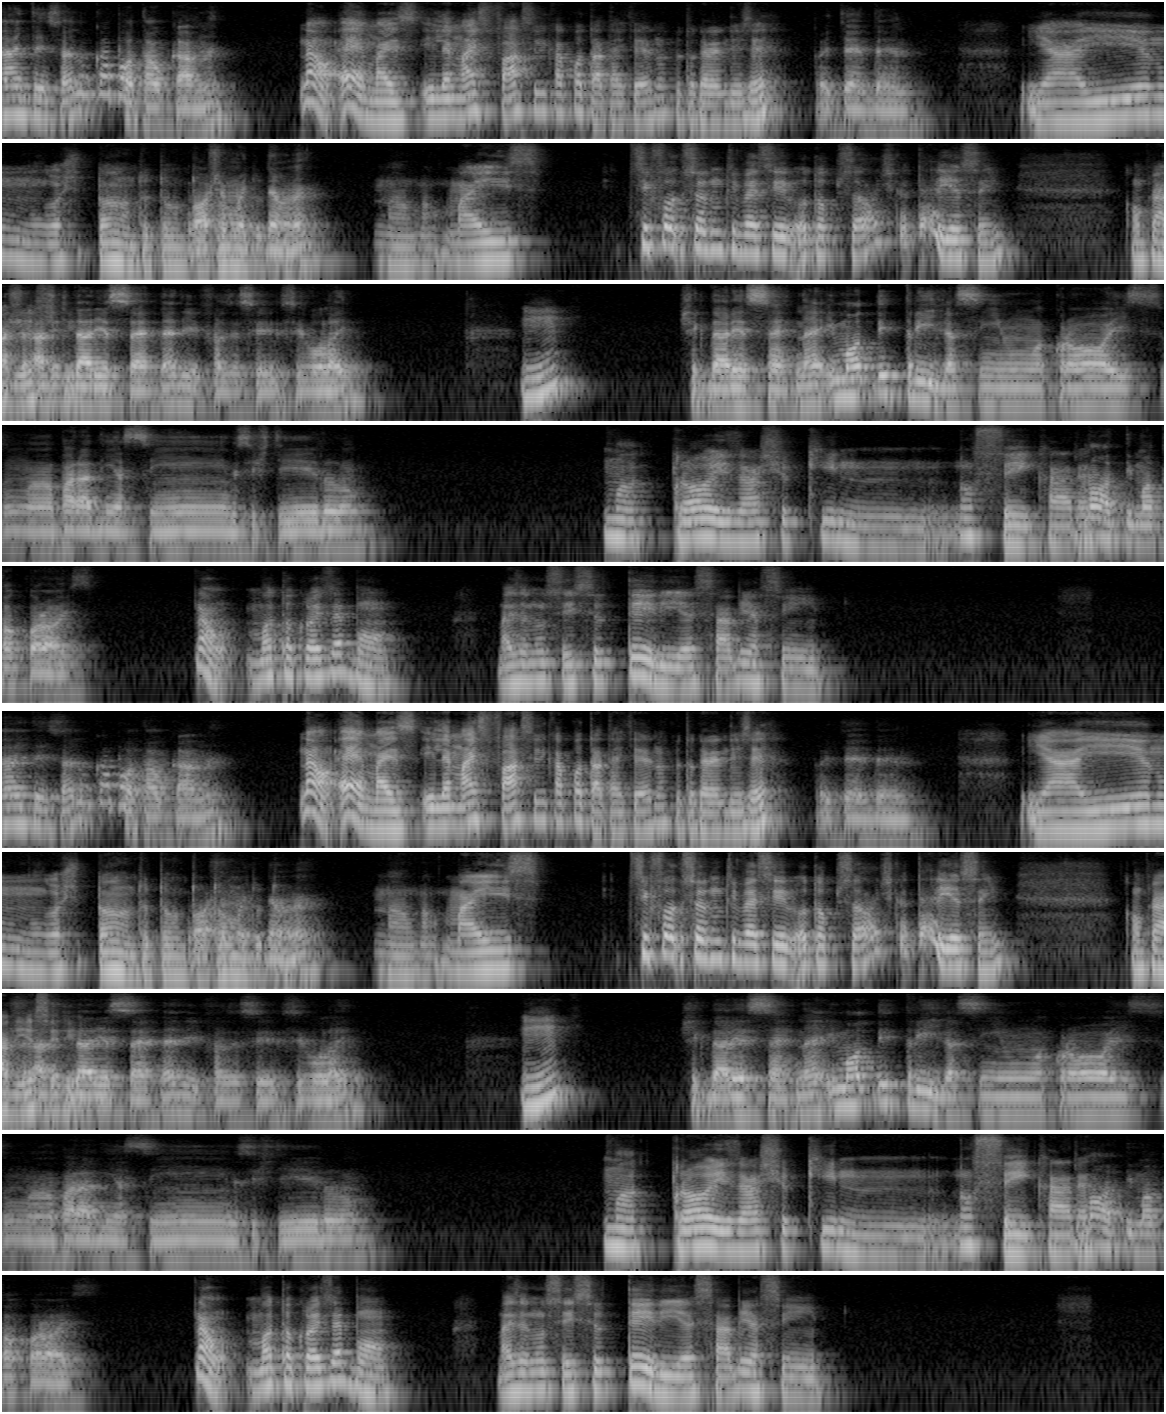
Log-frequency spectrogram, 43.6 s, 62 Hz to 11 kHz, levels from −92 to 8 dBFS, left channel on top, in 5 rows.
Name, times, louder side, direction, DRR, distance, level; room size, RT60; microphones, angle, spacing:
voice 1, 0.0-1.7 6.1-6.9 10.1-11.1 17.4-20.1 22.5-28.9 34.2-35.4, left 3 dB, 80° left, 1.4 m, -26 dB
voice 2, 2.2-5.8 7.7-10.9 11.5-12.7 13.5-16.2 16.6-16.8 17.2-18.3 21.3-21.6 30.7-34.3 36.3-37.8 38.6-41.0, right 2 dB, 30° right, 0.6 m, -25 dB
11.0 x 3.9 x 5.2 m
head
